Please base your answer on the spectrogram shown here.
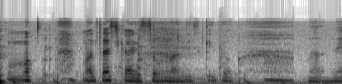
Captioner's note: laughs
